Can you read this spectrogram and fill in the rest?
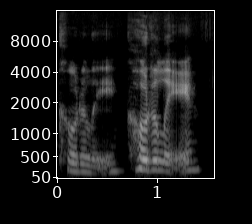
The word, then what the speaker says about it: Caudalie: Caudalie.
